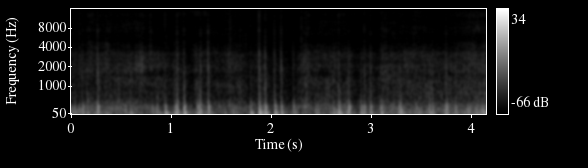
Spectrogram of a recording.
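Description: A flat blue plastic bubble wrap envelope is tapped and scratched with long polished fingernails. Quick, dull taps sit mostly in the low range, with faint brighter clicks and a soft scratching texture between them. Each tap dies away almost at once.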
